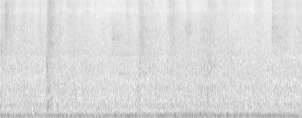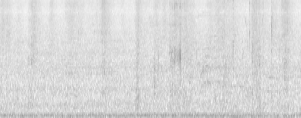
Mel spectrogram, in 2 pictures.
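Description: A macaque chews food.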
